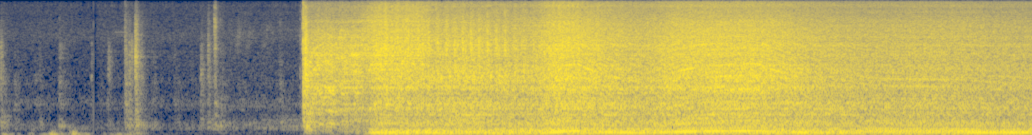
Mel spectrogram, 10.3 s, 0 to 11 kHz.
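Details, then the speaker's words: 1992 Ford F150 XLT after transmission work and no-start repair: brief crank catches fast and settles into steady even run with smooth low rumble; engine runs well. "okay it runs so well I think"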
